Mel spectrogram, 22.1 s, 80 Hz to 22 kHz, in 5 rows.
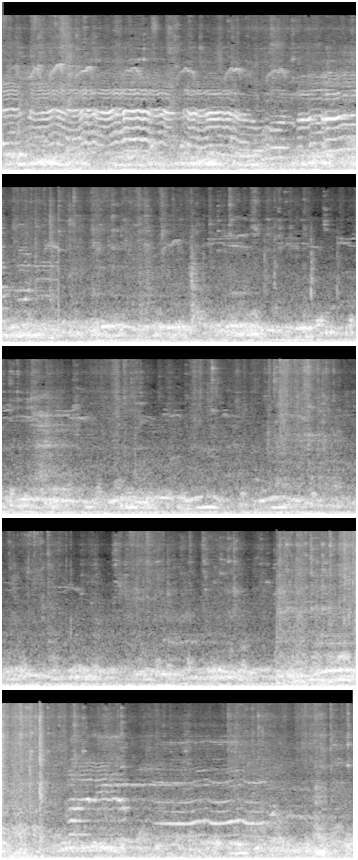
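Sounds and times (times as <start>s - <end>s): pigeons cooing: 0.0s - 22.0s.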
